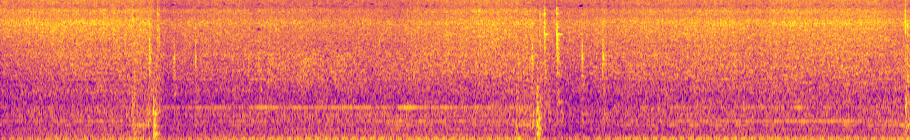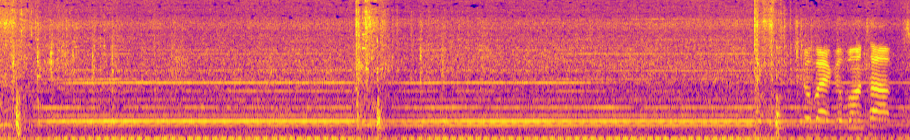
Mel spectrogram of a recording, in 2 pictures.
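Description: Concrete boom pump truck running hard while pumping lightweight concrete: a steady engine and hydraulic drone, with a sharp clunk about every four seconds as the pump changes stroke. About halfway through, a steady whine from the hydraulics joins in.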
